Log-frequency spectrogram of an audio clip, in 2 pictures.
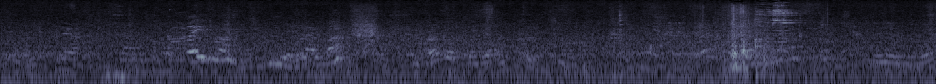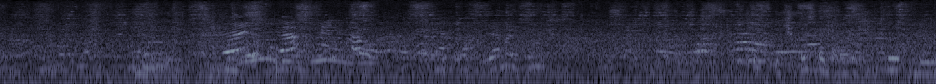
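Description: A crowd of adults chatters nearby outdoors.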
